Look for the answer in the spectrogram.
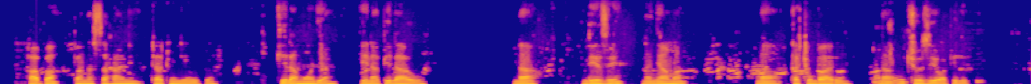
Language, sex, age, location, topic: Swahili, female, 18-24, Mombasa, agriculture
